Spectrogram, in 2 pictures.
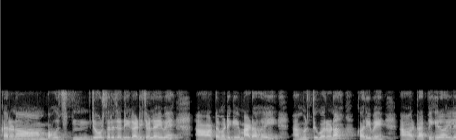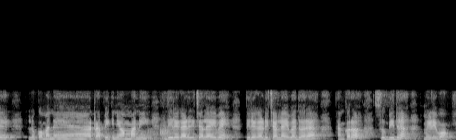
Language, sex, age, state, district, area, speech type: Odia, female, 30-45, Odisha, Khordha, rural, spontaneous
